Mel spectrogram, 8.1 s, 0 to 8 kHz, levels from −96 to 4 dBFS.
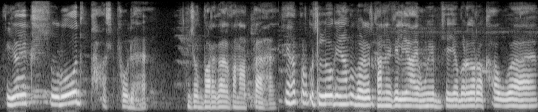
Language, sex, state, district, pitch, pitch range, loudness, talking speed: Hindi, male, Bihar, Sitamarhi, 175 Hz, 160-220 Hz, -13 LUFS, 210 wpm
